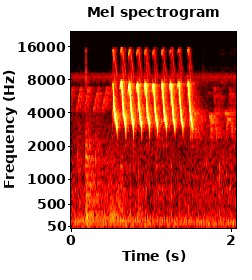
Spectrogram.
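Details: A single rapid phrase from a young cinereous tit, used to stir lazy birds into singing: ten evenly spaced, piercing high notes, each sliding downward, then silence.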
